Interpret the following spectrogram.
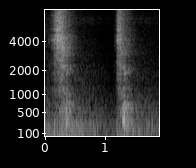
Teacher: notice that the tongue is touching firmly the hard palate. Okay, it's raised against the hard palate and it's almost touching the teeth ridge and raised towards the hard palate. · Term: voiceless consonant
